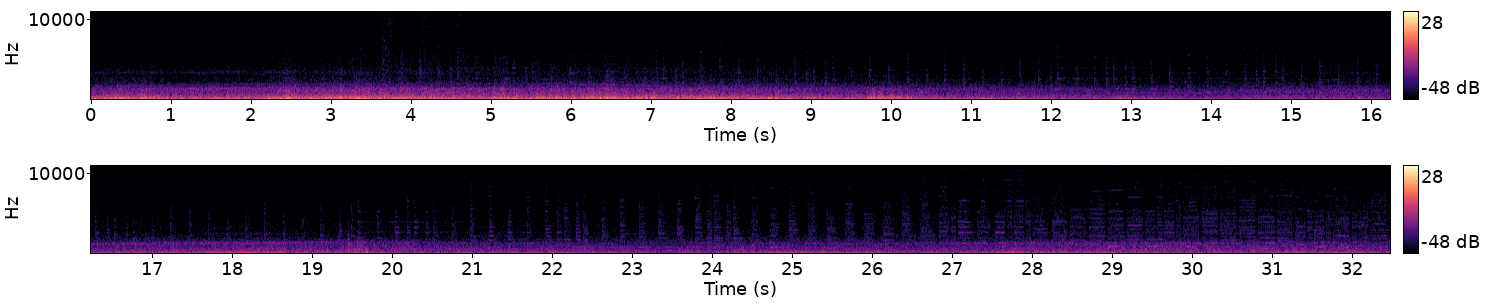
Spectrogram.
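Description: Motorcycle on the move, heard through the rider's camera microphone: engine running with wind and road rush, loud for about the first ten seconds and then quieter. A faint rising whine comes a little past halfway.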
